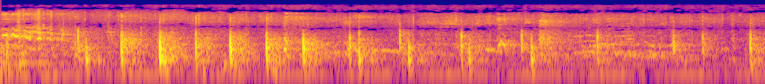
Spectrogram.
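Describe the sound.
Footsteps going down a staircase in a house: a steady run of many knocking thumps at a brisk, even pace, moderately loud, with no voices.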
